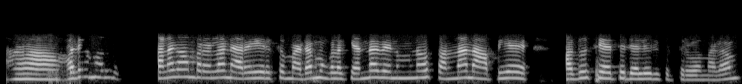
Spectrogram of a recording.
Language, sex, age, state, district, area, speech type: Tamil, female, 60+, Tamil Nadu, Mayiladuthurai, rural, conversation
